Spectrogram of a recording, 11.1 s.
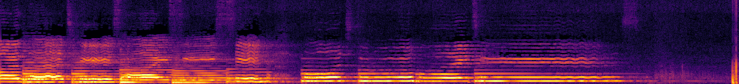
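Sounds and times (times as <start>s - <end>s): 
alto voice singing a choir practice track: 0.0s - 9.6s.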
